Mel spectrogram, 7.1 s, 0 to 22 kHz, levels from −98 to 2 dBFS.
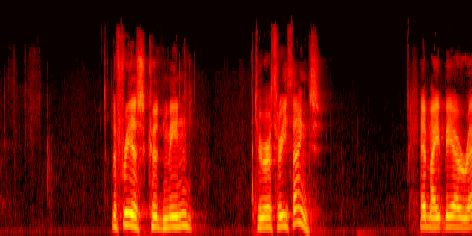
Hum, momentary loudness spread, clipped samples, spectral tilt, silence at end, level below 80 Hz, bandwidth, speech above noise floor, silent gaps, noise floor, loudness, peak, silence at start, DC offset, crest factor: none; 14 LU; under 0.1%; -4.5 dB/octave; 0 s; -78 dBFS; 14.5 kHz; 45 dB; none; -77 dBFS; -32 LUFS; -14 dBFS; 1.7 s; under 0.1%; 22 dB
